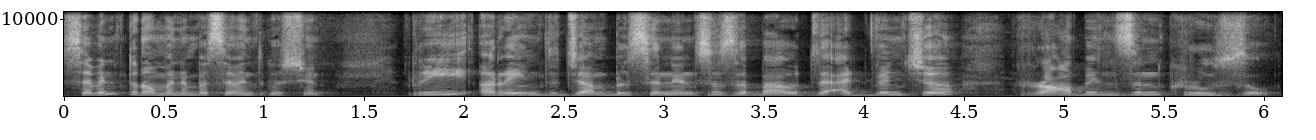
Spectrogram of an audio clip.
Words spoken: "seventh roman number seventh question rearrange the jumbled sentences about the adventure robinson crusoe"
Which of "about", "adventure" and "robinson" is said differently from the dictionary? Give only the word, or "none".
none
